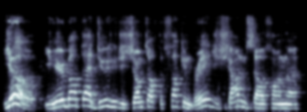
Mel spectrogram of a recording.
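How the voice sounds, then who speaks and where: A man's voice: high voice, expressive, moderate pace, darkish tone. A man reading the part of a drunk, reckless man in his twenties in a play, loose, crude and slangy, on a video call. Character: drunk, reckless twenty-six-year-old party guy. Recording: echoey room on video call.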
